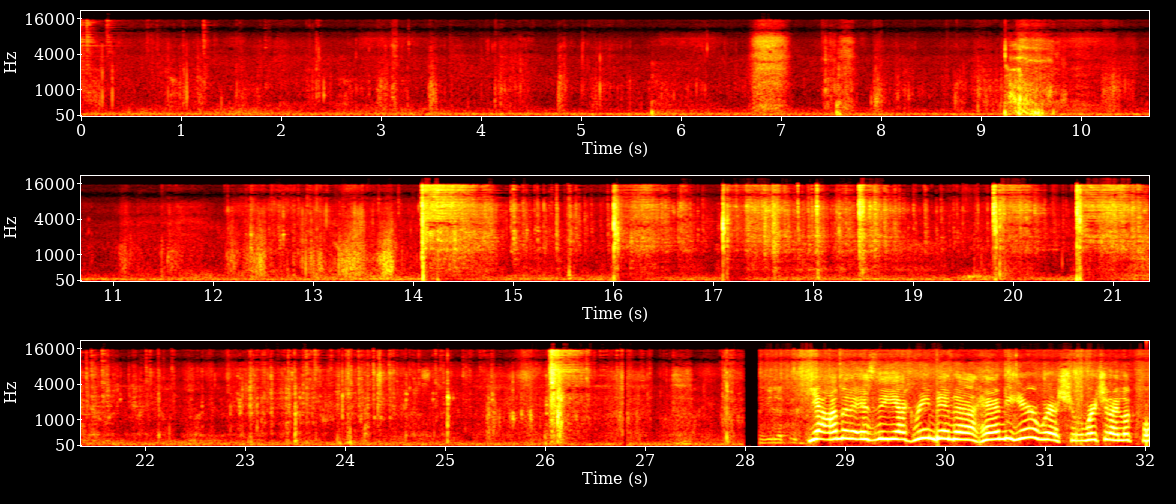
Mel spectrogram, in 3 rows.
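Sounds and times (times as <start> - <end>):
objects clattering: 0.0 - 0.5, 12.4 - 31.5
rustling: 11.7 - 32.0.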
